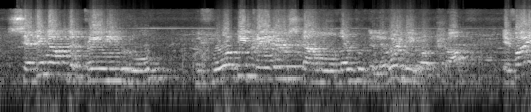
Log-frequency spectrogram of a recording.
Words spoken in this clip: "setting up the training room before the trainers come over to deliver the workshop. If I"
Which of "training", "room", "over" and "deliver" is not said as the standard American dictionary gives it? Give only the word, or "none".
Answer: over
